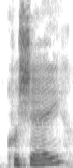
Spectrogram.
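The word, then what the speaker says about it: crèche: They're called crochet. I'm gonna guess that's how you say it. C-R-E-C-H-E, and it's particularly known in Provence, which is south of France.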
